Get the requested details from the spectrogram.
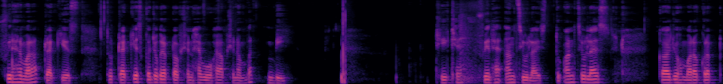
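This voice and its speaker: Male teacher, mid-pitched, steady and patient, talks through each answer and repeats the key points. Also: normal speed, long pauses. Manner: steady explainer, repeats answers and says "okay" often. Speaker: exam prep teacher. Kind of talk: spoken lesson walking through quiz answers.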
